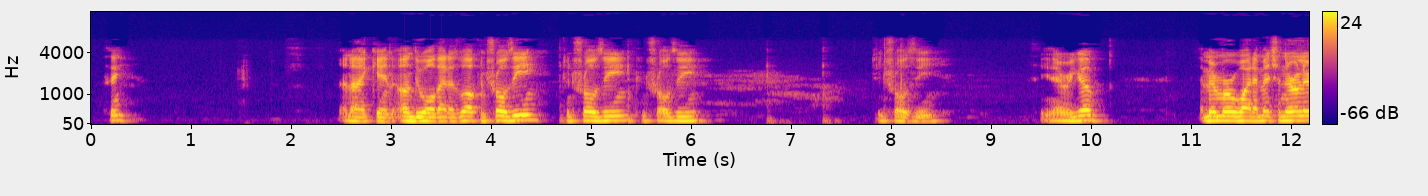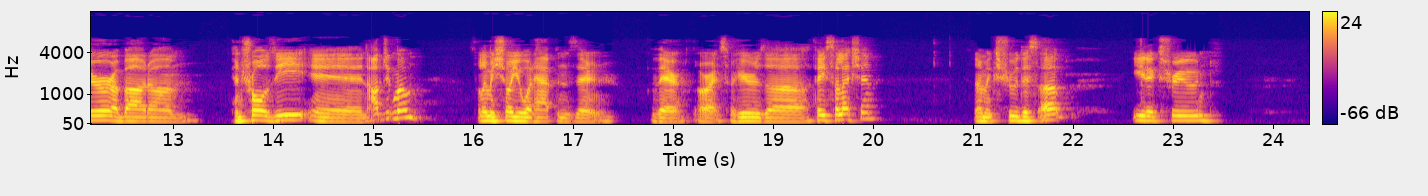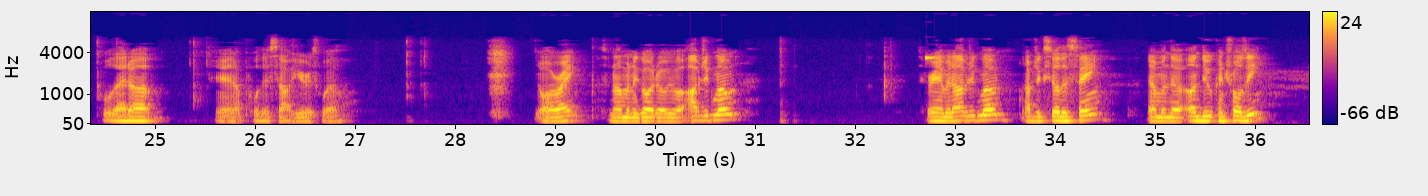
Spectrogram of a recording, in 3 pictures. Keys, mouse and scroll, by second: 4.0 ctrl+z, 4.8 ctrl+z, 8.1 middle click, 12.2 middle click, 19.4 click, 20.7 right click, 22.7 e, 25.4 right click, 26.4 e, 31.3 Tab, 32.2 middle click, 36.3 ctrl+z.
